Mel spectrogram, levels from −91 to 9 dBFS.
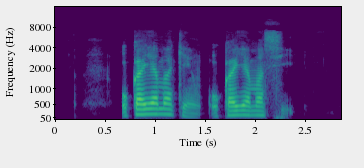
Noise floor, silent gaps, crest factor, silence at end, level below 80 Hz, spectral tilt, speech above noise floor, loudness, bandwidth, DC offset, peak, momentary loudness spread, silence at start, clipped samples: -64 dBFS; none; 22 dB; 0.55 s; -68 dBFS; -5.5 dB/octave; 39 dB; -25 LUFS; 7.4 kHz; under 0.1%; -4 dBFS; 17 LU; 0.65 s; under 0.1%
